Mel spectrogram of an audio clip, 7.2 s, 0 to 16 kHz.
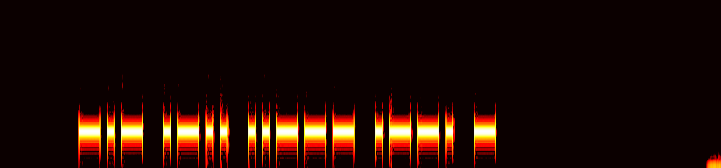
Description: Morse code, heard as a keyed tone, about 17 wpm, 700 Hz. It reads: KL2PT
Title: USA Call Signs - 5 Characters - 17wpm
